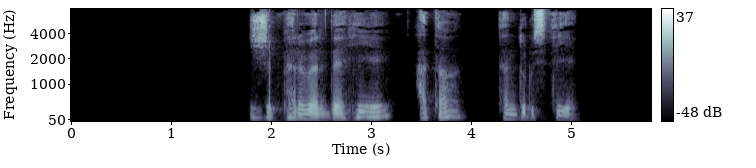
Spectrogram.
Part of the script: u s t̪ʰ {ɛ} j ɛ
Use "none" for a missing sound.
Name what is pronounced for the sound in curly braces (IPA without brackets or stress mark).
i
